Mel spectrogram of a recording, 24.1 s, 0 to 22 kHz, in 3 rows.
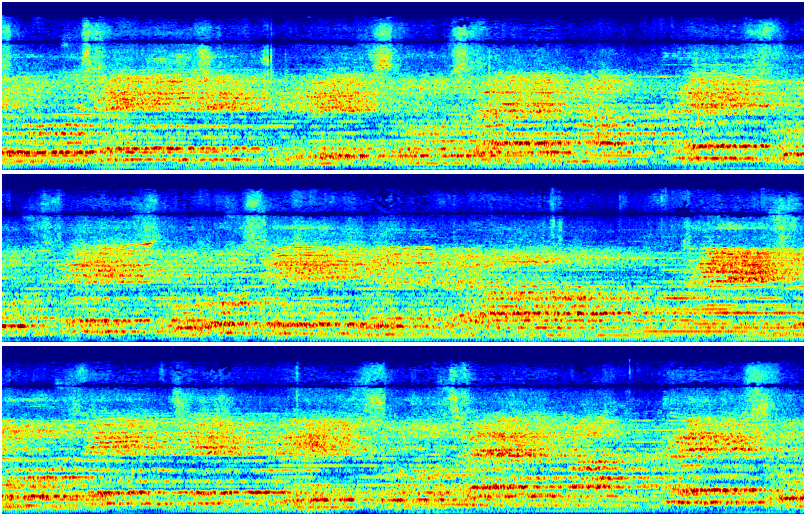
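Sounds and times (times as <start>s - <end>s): choir singing chant: 0.0s - 24.0s.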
